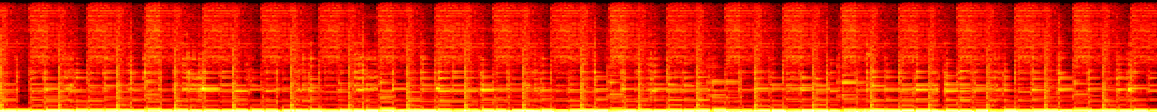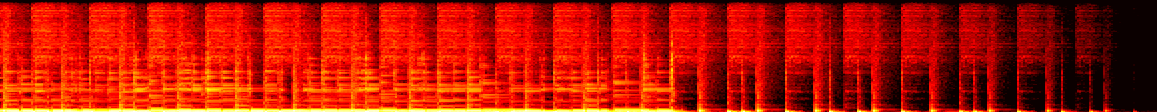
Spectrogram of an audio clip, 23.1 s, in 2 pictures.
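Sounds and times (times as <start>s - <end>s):
bass: 0.0s - 18.5s
rock beat: 0.0s - 22.7s.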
